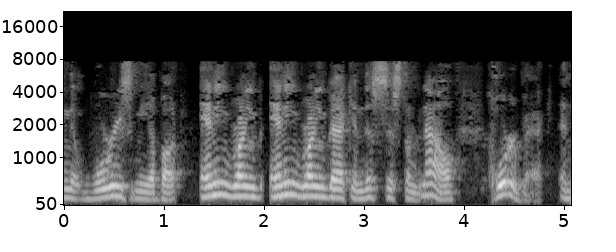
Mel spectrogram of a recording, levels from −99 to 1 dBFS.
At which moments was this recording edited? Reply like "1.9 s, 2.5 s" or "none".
1.9 s, 3.5 s, 4.2 s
